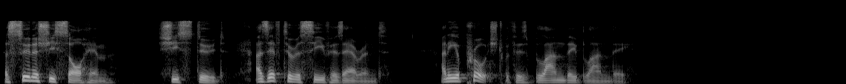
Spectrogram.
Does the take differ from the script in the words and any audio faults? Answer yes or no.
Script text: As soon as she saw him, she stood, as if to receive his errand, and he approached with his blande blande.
no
